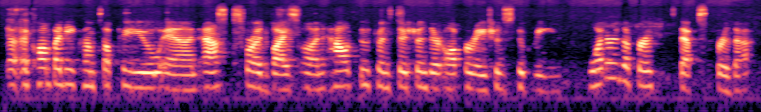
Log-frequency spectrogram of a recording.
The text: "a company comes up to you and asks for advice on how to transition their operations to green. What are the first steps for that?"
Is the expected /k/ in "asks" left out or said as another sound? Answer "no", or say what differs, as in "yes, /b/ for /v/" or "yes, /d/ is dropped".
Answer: no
